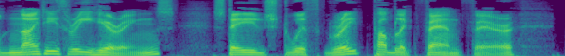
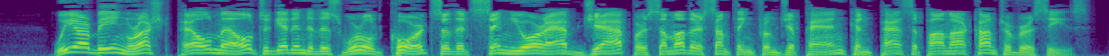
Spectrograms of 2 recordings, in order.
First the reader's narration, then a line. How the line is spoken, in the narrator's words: Huey Long shouted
